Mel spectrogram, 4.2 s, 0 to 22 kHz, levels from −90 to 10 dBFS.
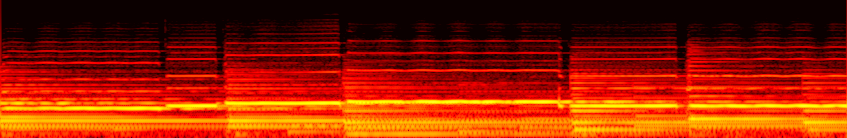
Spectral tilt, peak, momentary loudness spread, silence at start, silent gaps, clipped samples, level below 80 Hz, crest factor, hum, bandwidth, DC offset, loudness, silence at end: -7 dB/octave; -8 dBFS; 3 LU; 0 s; none; under 0.1%; -48 dBFS; 10 dB; none; 7.8 kHz; under 0.1%; -18 LUFS; 0 s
